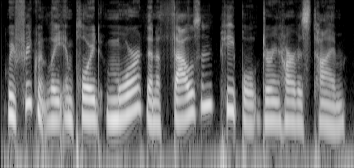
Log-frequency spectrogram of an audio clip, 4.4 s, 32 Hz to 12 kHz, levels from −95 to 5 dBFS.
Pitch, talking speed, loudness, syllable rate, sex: 190 Hz, 150 wpm, -16 LUFS, 4.4 syllables/s, female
